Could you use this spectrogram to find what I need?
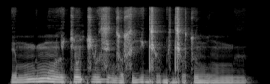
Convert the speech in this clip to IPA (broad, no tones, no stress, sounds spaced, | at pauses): e mː ʉ m ũː l e c õ c ʉ l zʲ ɐ n z o s iː dʲ ɵː b i dʲ oː t͡s ũ m b õ mː ʉ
